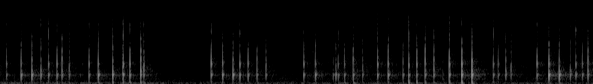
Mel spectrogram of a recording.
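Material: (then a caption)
Cardboard. Long nails tap rapidly on the front of a small, hollow white iPhone retail box made of coated cardboard, held upright. The sharp, clicky taps carry a hollow, boxy tone around 445 Hz with bright edges and almost no ring. They come in quick bursts, with a brief pause near the two-second mark before the tapping resumes.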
